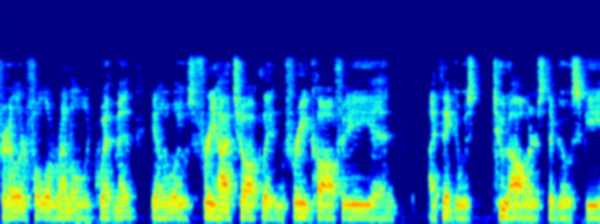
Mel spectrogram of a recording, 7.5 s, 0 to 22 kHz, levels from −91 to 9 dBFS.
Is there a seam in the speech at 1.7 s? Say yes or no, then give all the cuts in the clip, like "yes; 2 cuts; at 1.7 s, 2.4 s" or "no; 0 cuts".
yes; 1 cut; at 1.7 s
